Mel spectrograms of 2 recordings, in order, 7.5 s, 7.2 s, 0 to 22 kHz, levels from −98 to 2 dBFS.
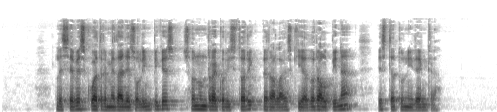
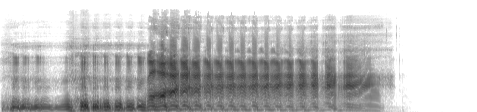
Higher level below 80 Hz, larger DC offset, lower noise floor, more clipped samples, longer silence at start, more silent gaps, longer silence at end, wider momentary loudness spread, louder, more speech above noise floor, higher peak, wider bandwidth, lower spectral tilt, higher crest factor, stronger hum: about the same, -54 dBFS vs -50 dBFS; neither; second, -82 dBFS vs under -90 dBFS; neither; first, 0.85 s vs 0.05 s; neither; second, 0.9 s vs 1.45 s; second, 9 LU vs 14 LU; about the same, -22 LUFS vs -23 LUFS; second, 60 dB vs over 67 dB; about the same, -4 dBFS vs -2 dBFS; second, 11 kHz vs 13.5 kHz; about the same, -4.5 dB/octave vs -5.5 dB/octave; about the same, 20 dB vs 24 dB; neither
